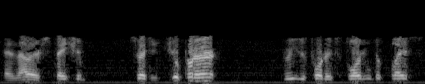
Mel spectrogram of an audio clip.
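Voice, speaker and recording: A man's voice: mid-range voice, quick pace. A man giving conspiracy-minded commentary as a radio show guest, speaking emphatically and repeating words and phrases for stress. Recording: narrow, phone-like radio sound.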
